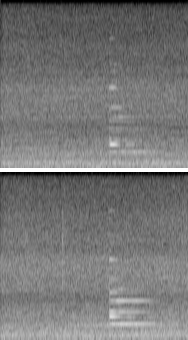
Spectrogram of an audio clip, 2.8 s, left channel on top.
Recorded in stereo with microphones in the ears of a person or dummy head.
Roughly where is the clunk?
Right.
